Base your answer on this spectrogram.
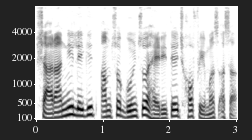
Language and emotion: Goan Konkani, neutral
